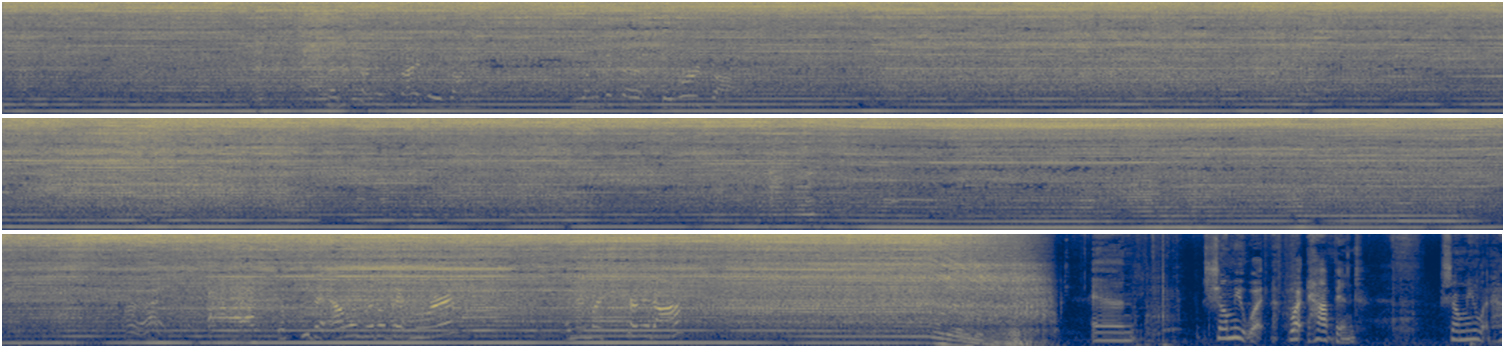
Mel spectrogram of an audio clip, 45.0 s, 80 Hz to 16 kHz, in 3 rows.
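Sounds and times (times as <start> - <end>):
sandpaper rubbing wood: 0.0 - 5.0, 19.1 - 37.9
orbital sander motor hum: 0.0 - 40.6.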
